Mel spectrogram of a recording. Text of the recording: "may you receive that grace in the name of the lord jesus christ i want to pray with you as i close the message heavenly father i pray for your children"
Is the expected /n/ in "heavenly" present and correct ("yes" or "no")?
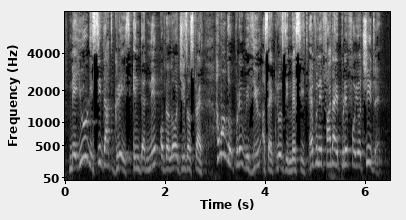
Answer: yes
